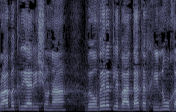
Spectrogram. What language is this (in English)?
Hebrew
